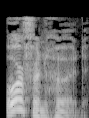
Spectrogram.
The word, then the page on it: orphanhood: British English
